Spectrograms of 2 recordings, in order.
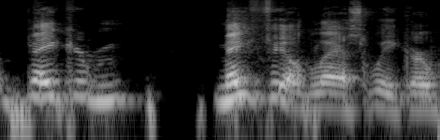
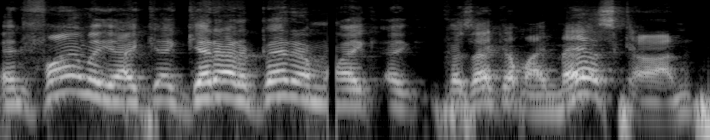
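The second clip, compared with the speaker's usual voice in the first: usual speaking voice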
